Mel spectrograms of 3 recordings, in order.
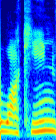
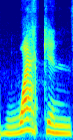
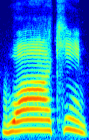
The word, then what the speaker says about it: Joaquin: I've mentioned before how they pronounce the name of the actor Joaquin Phoenix always came out as Whackin' Phoenix. Eek. Like not Joaquin, Whacking.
